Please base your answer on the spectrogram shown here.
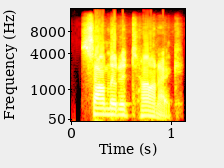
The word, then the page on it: somatotonic: American English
